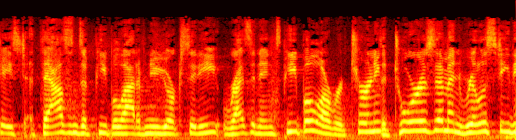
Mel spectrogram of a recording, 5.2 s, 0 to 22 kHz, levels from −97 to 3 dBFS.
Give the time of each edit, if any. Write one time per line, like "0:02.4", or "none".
0:02.8
0:03.8

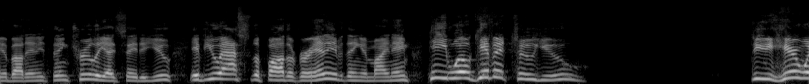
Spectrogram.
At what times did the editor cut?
none

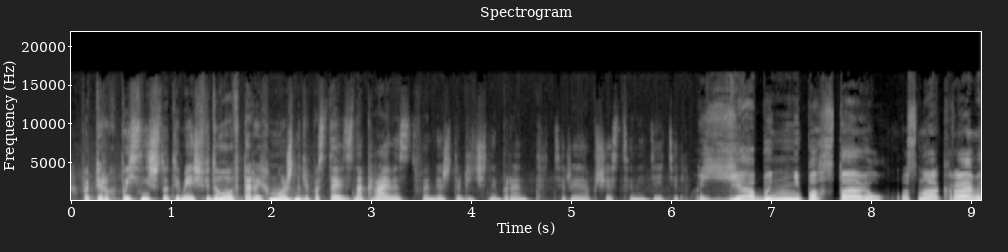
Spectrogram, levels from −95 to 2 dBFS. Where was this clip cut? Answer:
0:06.2

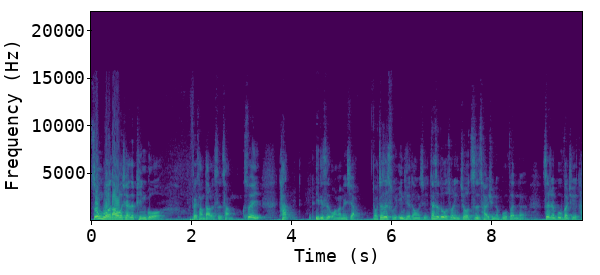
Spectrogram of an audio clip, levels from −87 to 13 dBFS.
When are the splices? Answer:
0:03.1

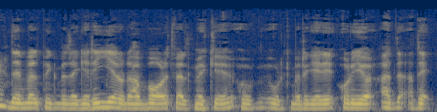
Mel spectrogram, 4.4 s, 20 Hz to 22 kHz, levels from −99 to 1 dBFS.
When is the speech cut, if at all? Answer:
none

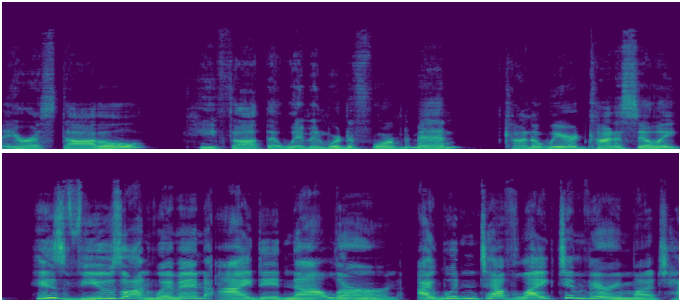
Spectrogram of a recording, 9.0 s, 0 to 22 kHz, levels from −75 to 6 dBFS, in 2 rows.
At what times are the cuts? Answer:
0:04.6

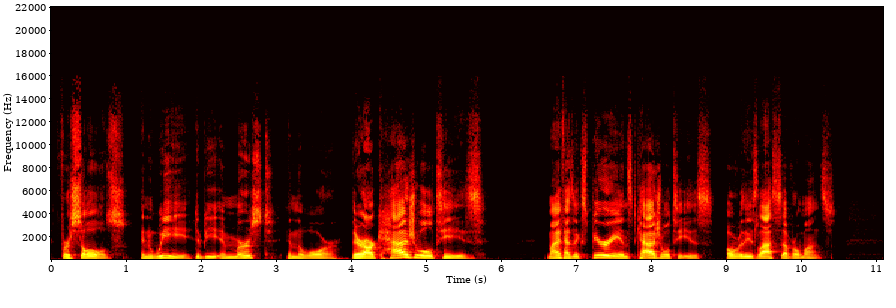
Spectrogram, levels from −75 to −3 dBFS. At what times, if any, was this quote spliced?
0:01.1
0:01.9
0:04.0
0:06.8

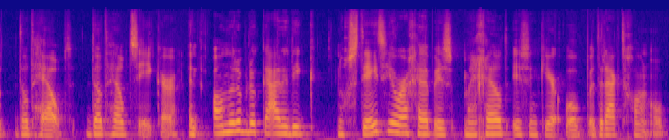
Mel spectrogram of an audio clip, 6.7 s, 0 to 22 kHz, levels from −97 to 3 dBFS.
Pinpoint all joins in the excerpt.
0:01.8

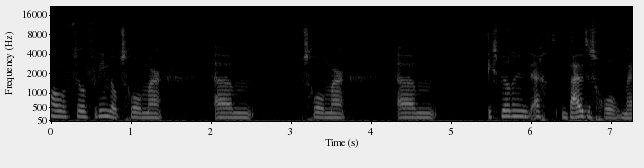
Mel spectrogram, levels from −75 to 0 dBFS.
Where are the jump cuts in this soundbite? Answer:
0:03.1

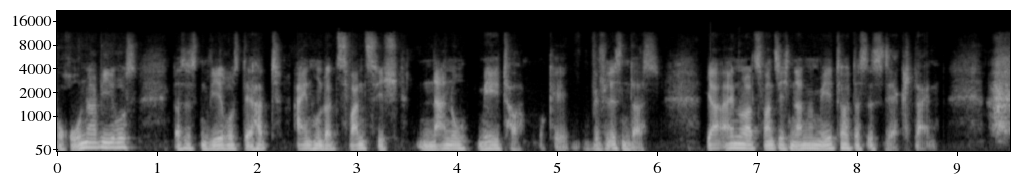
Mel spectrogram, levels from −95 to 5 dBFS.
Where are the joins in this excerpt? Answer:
0:02.3
0:04.7
0:06.6
0:08.3

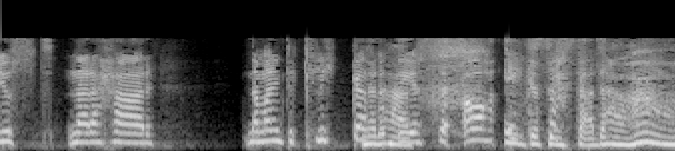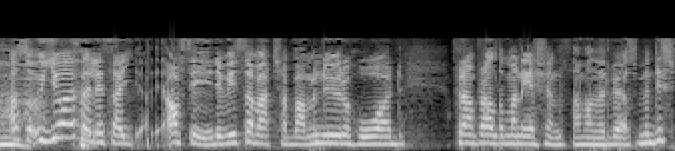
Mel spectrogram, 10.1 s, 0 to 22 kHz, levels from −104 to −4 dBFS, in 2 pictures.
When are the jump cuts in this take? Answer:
0:06.4

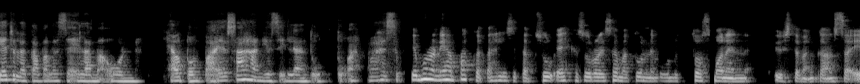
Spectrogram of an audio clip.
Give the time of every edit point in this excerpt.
0:01.5
0:02.3
0:03.7
0:04.0
0:06.6
0:07.1

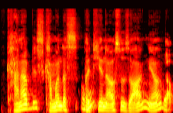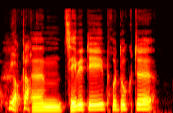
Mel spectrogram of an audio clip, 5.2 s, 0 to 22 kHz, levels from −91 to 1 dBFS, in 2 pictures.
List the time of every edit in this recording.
none

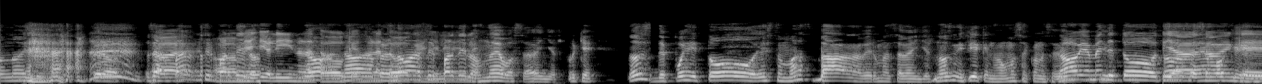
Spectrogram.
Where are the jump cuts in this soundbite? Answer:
0:02.0
0:02.6
0:05.6
0:06.5
0:10.3
0:11.6

